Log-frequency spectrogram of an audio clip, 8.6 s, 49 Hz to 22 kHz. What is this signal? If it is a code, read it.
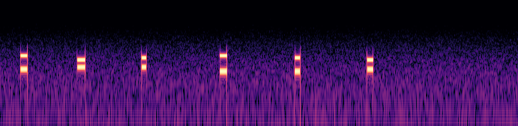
DTMF, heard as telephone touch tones, dialled by hand, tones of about 100 ms. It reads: 6 7 8 3 2 4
